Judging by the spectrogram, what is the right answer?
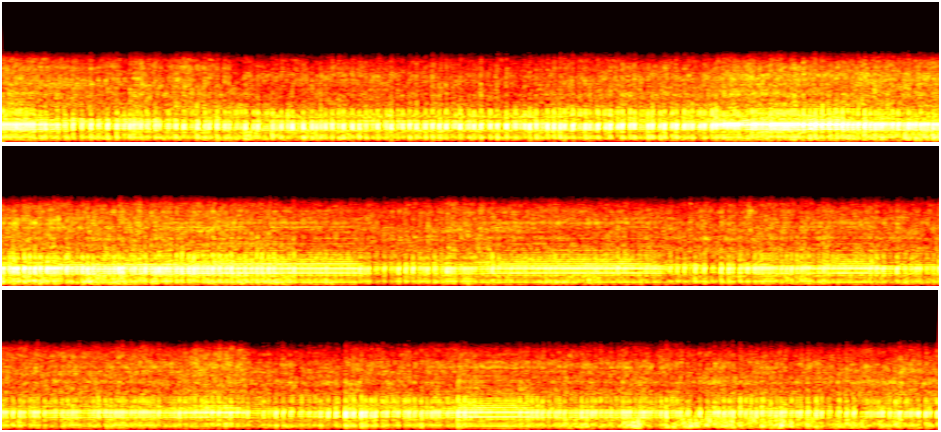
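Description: Motorcycle engine running at high revs. Its pitch wavers up and down in several short throttle swings about halfway through and again near the end.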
